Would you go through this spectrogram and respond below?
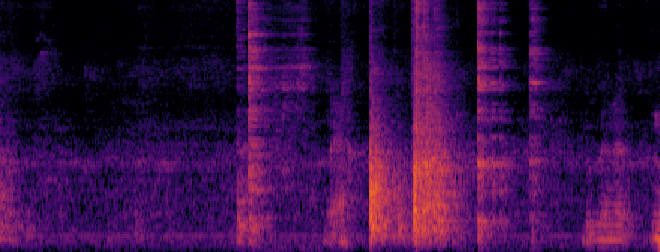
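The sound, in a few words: mixing mozzarella into leftover pizza chips in a bowl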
